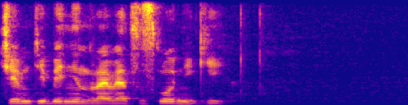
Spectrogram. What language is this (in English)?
Russian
